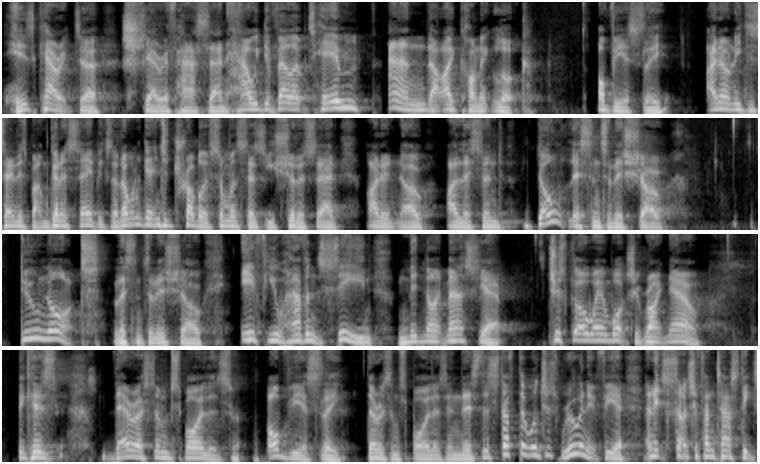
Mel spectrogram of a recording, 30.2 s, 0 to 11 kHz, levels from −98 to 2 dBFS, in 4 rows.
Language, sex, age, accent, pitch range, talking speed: English, male, 30-49, British, 125-175 Hz, 195 wpm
